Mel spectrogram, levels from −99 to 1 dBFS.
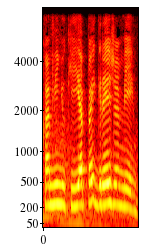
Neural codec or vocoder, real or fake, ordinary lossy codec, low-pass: none; real; none; 7.2 kHz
